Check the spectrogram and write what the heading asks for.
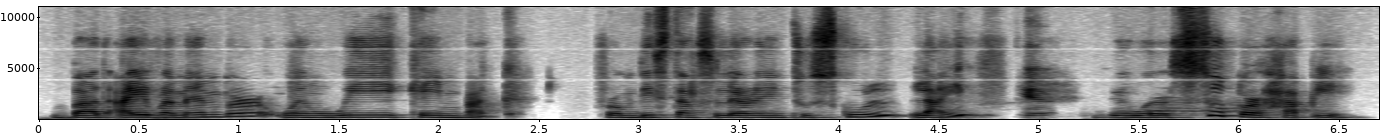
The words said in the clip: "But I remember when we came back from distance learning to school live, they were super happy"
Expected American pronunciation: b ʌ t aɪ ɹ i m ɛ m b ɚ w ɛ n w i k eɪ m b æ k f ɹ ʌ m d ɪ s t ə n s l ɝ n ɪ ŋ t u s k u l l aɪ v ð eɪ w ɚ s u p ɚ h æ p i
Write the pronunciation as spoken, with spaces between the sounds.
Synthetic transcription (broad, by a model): b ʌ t aɪ ɹ i m ɛ m b ɚ w ɛ n w i k eɪ m b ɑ k f ɹ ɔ m d ɪ s t ə n s l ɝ n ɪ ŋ t u s k u l l aɪ f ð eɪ w ɚ s u p ɚ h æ p i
